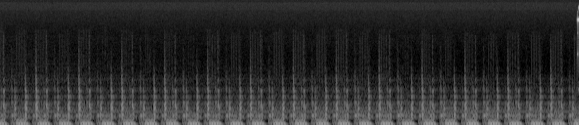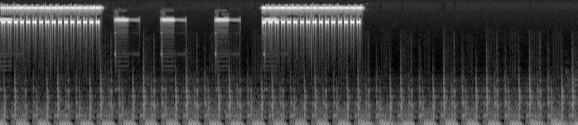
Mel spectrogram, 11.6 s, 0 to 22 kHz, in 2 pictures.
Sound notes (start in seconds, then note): 5.8 text whirring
